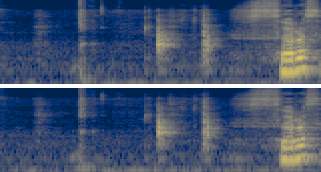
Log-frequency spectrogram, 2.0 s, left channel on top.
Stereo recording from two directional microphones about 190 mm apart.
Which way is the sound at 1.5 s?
50° left (ahead or behind).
